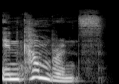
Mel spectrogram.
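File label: "encumbrance", British English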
